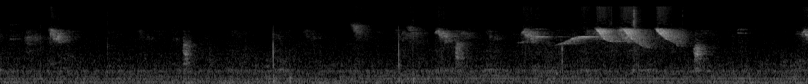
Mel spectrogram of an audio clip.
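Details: Brazilian chopi blackbird in a cage: sparse soft chirps for five seconds, then a sudden cluster of loud whistled notes, a level tone sliding up into three sharp falling notes, fading to quieter calls.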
